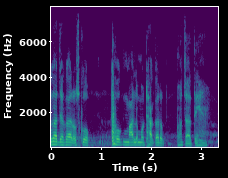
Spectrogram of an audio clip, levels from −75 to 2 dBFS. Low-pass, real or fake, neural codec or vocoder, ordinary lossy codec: none; fake; codec, 16 kHz, 8 kbps, FunCodec, trained on LibriTTS, 25 frames a second; none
